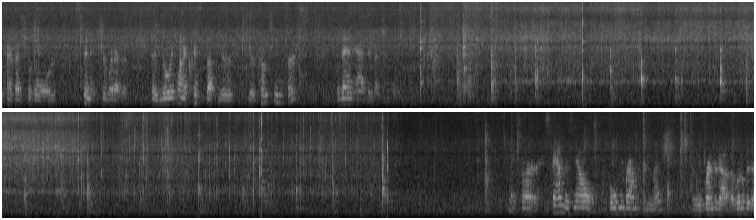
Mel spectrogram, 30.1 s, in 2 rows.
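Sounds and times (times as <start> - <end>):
meat sizzling in hot fat: 0.0 - 23.8
wooden spatula clicking and scraping: 8.4 - 22.9.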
